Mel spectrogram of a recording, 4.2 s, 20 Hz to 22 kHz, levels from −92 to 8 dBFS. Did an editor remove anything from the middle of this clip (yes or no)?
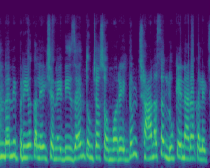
no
